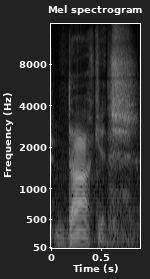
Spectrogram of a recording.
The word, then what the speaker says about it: Dakich: A lot of people say Dakich. It is Dan Dakich. – Dakich.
